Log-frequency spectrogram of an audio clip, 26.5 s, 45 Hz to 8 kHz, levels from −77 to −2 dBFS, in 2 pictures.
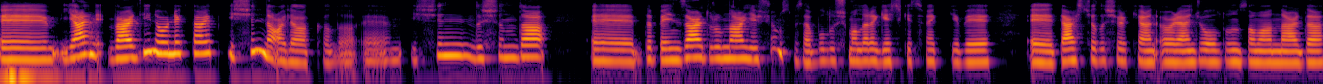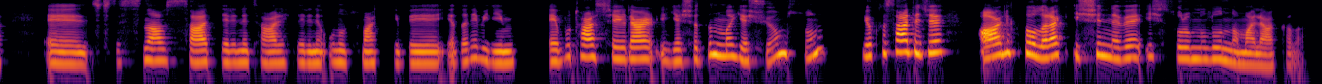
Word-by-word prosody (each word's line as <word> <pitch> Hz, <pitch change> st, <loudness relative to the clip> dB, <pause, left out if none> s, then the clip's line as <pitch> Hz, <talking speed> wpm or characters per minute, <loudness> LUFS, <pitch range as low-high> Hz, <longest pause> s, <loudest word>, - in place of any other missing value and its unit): Emm, 205 Hz, 0 st, +3 dB
yani, 270 Hz, +4 st, +4 dB
verdiğin 230 Hz, +10 st, +5 dB
örnekler 295 Hz, 0 st, +4 dB
hep 310 Hz, 0 st, -2 dB
işinle 320 Hz, +5 st, 0 dB
alakalı. 170 Hz, -2 st, -4 dB
Emm, 95 Hz, -, -11 dB
işin 265 Hz, +4 st, -3 dB
dışında, 235 Hz, +2 st, +1 dB, 0.4 s
eee, 185 Hz, -2 st, -2 dB
de 210 Hz, -1 st, -7 dB
benzer 205 Hz, +4 st, +3 dB
durumlar 220 Hz, 0 st, 0 dB
yaşıyor 215 Hz, -, -6 dB
musun? 315 Hz, 0 st, -4 dB
Mesela, 170 Hz, -3 st, -8 dB
buluşmalara 190 Hz, 0 st, -5 dB
geç 185 Hz, 0 st, -6 dB
gitmek 185 Hz, -1 st, -11 dB
gibi, 180 Hz, 0 st, -3 dB, 0.4 s
eee, 170 Hz, -2 st, +1 dB
ders 195 Hz, +1 st, +3 dB
çalışırken 190 Hz, -2 st, -4 dB
öğrenci 180 Hz, 0 st, 0 dB
olduğun 180 Hz, 0 st, -4 dB
zamanlarda, 175 Hz, -1 st, -1 dB, 0.4 s
eee, 160 Hz, -1 st, -1 dB
ş -, -, -12 dB
işte 175 Hz, -, -15 dB
sınav 190 Hz, +3 st, -1 dB
saatlerini, 180 Hz, -2 st, -1 dB
tarihlerini 170 Hz, -1 st, -3 dB
unutmak 170 Hz, -1 st, -5 dB
gibi 165 Hz, 0 st, -3 dB
ya 160 Hz, -, -9 dB
da 180 Hz, -, -5 dB
ne 225 Hz, +1 st, -7 dB
bileyim, 170 Hz, -2 st, -1 dB, 0.3 s
eee, 185 Hz, 0 st, -1 dB
bu 250 Hz, -, -8 dB
tarz 245 Hz, -1 st, +4 dB
şeyler 215 Hz, -2 st, +3 dB
yaşadın 190 Hz, +7 st, -3 dB
mı, 255 Hz, 0 st, +1 dB
yaşıyor 190 Hz, -2 st, -5 dB
musun? 300 Hz, -, -1 dB, 0.3 s
Yoksa 255 Hz, +4 st, -2 dB
sadece 320 Hz, 0 st, +5 dB, 0.3 s
ağırlıklı 300 Hz, +4 st, +6 dB
olarak 255 Hz, 0 st, +5 dB
işinle 250 Hz, -3 st, -1 dB
ve 230 Hz, +1 st, -1 dB
iş 250 Hz, 0 st, -11 dB
sorumluluğunla 215 Hz, -5 st, -3 dB
mı 155 Hz, -, -1 dB
alakalı? 140 Hz, -2 st, -5 dB
195 Hz, 130 wpm, -23 LUFS, 175-240 Hz, 0.4 s, ağırlıklı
